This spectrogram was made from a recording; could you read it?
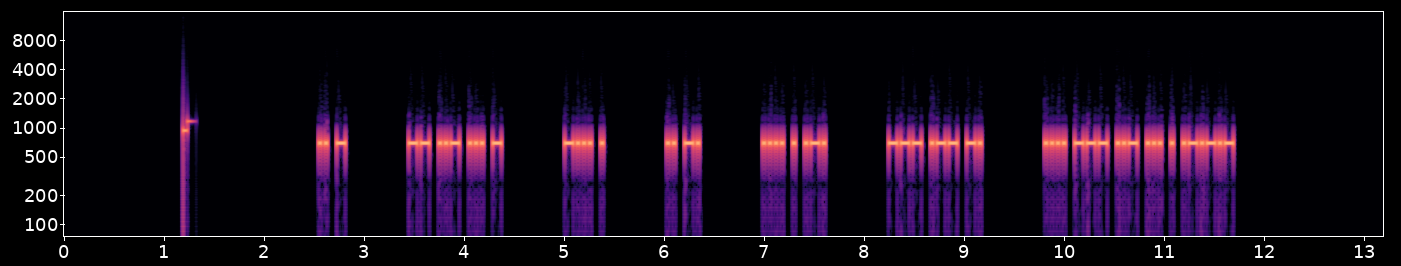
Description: Morse code, heard as a keyed tone, about 40 wpm, 700 Hz. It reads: IT MUST BE IN HER OWN HOUSE.
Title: 3x Word-Spacing - Sentences from Top 300 Words - 40wpm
